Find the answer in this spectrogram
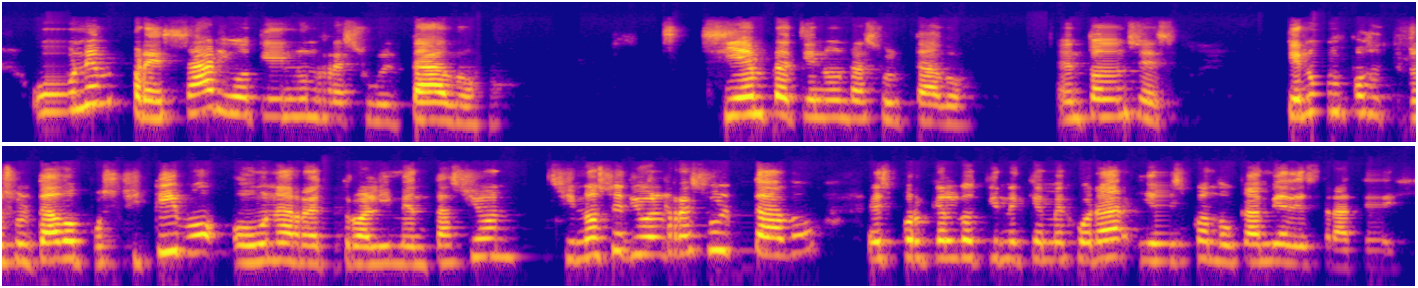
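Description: Her voice sits high for a woman, and her pitch moves in an ordinary way. She talks at a moderate pace. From Mexico, Celaya, Guanajuato. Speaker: network marketing team leader. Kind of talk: online training workshop. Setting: video call.

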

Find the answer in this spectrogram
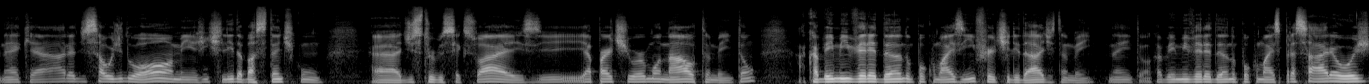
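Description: With hardly any pauses, a man speaks at a moderate pace in an unremarkable speaking voice, medium in pitch with fairly even intonation, the sound dry and close with no echo. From Brazil, São José dos Campos (São Paulo state). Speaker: urologist. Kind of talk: podcast interview.

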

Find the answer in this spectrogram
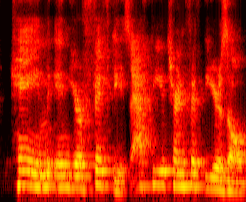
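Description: Noticeable background noise surrounds a man speaking at a moderate pace with a fairly high pitch. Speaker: podcast host. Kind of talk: interview.

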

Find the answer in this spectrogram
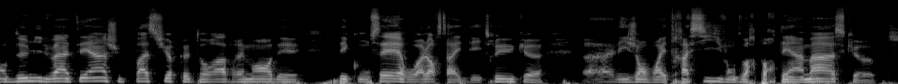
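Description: A man of medium pitch speaks at a fairly slow pace with fairly even intonation on a very clean recording with a silent background. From rural France. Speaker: rapper. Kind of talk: casual interview. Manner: halting, many fillers.

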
